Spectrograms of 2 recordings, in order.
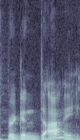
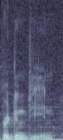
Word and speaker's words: Brigandine: justice burgundy the oh they say it as brigand huh that's how i always used to say it but then i found out that it's supposed to be pronounced brigandine that's awkward i guess i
